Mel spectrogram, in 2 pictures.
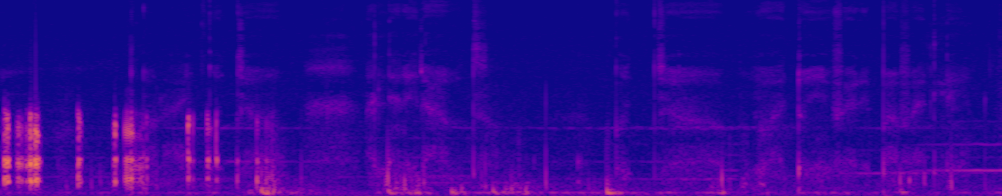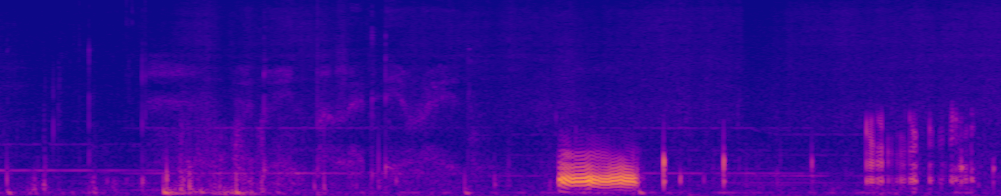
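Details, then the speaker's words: Postpartum woman's stomach gurgling while relaxing after childbirth: scattered soft gurgles and clicks with one loud squeaky rumble; ordinary bowel sounds. "Your stomach can make whatever sound it needs. It is just your body that is in stress, settling down."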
